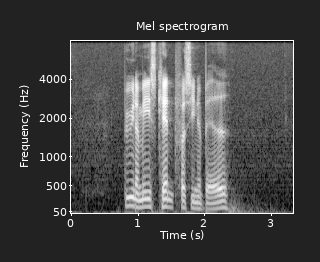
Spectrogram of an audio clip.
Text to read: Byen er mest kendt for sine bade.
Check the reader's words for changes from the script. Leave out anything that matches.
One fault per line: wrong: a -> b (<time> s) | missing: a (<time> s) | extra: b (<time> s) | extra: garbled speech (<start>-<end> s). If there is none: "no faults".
no faults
